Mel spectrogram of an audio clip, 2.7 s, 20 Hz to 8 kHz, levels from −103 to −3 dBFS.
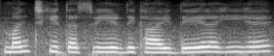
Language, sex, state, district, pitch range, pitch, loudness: Hindi, female, Rajasthan, Jaipur, 240-255 Hz, 245 Hz, -12 LUFS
